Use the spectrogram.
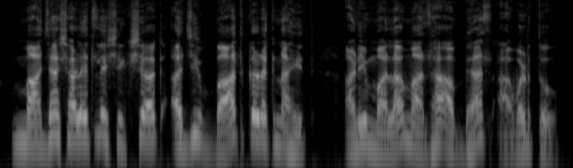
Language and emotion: Marathi, happy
